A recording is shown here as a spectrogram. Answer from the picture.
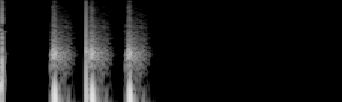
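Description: Three short plop sound effects in quick succession, about a quarter second apart.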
